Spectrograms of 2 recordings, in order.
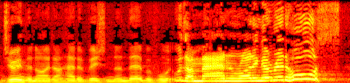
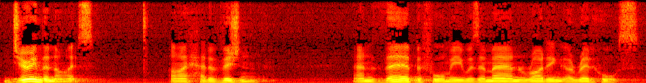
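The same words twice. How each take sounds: First: It is read with excitement and amazement. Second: It is read in a flat, plain way.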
